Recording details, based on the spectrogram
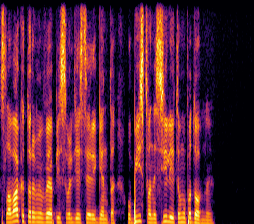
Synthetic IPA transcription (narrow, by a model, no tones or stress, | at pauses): slˠɐvakɐt̪o̞ɾɨmʲɪvɨɐpʲisɨvəlʲɪdʲejst̪vʲɪjəɾʲɪɡʲent̪ə | ʊbʲijst̪vənɐsʲilʲɪjəit̪ɐmupɐd̪o̞bnɨjə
